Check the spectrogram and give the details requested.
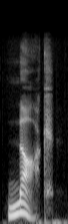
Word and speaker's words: NOC: nonofficial cover. Knock, pronounced knock.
